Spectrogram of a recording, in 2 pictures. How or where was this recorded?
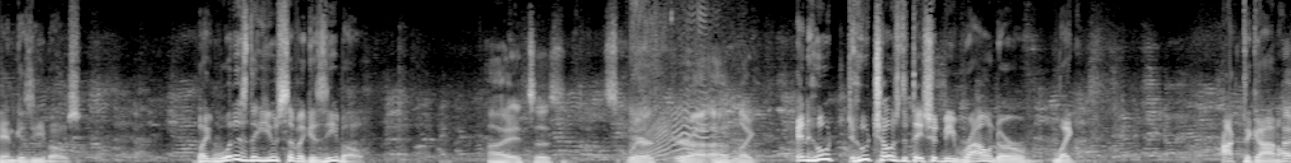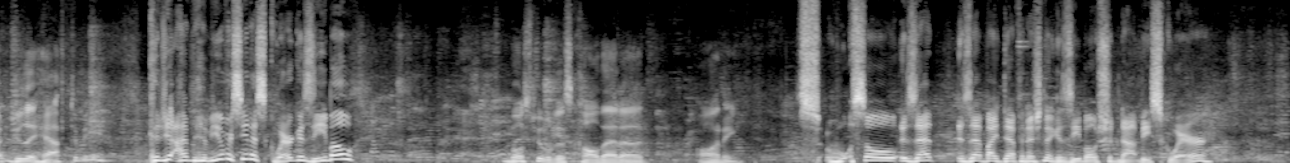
busy venue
